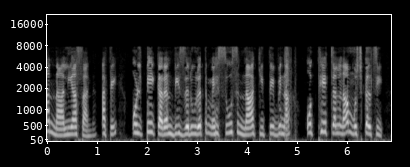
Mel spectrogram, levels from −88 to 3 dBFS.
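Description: Low-delay AAC compression runs through the whole speech recording: plainly audible coding damage and nothing above 7.7 kHz, likely from AAC-ELD at a bitrate around 24 kbps. Loose connector crackle appears from 4.75 to 4.98 s, just after "ਮਹਿਸੂਸ ਨਾ ਕੀਤੇ", as an unstable contact rapidly breaks and remakes the signal path.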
